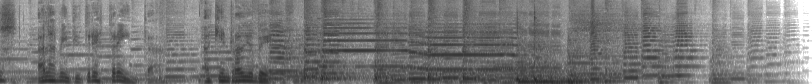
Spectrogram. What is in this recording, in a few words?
promo jazz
